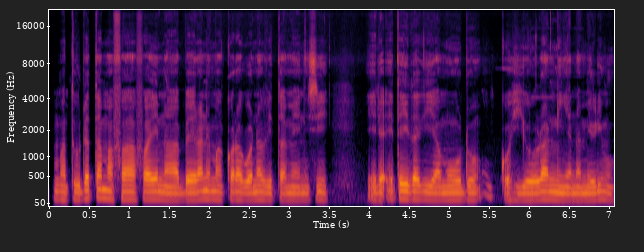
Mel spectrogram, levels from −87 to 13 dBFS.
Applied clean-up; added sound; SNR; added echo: neural mask model DeepFilterNet 3.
